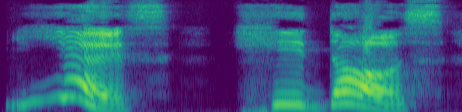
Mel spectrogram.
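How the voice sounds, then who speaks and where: A woman voicing a gentle, troubled mother in a story, soft and reassuring with her children. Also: sits high, wildly swooping pitch, very slow, no echo, studio quality, pitched above the performer's own voice, exaggerated voice.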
